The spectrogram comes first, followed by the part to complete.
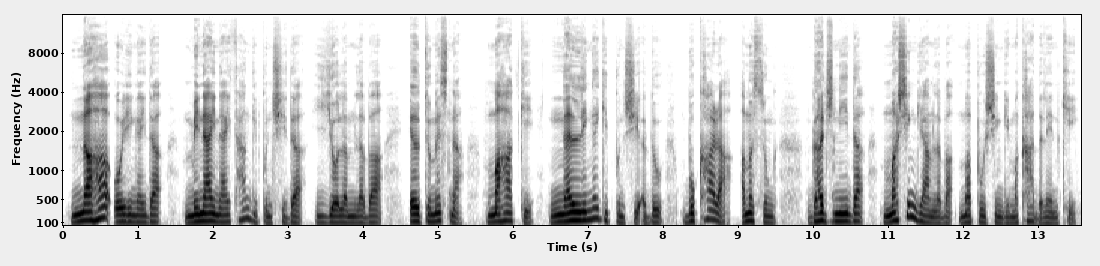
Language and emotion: Manipuri, neutral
